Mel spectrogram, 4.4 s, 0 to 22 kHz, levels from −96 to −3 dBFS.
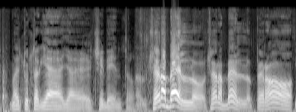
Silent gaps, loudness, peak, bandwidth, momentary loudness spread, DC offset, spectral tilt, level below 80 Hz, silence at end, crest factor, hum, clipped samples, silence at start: none; -14 LUFS; 0 dBFS; 16 kHz; 15 LU; under 0.1%; -5.5 dB/octave; -40 dBFS; 0.05 s; 14 dB; none; 0.2%; 0 s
